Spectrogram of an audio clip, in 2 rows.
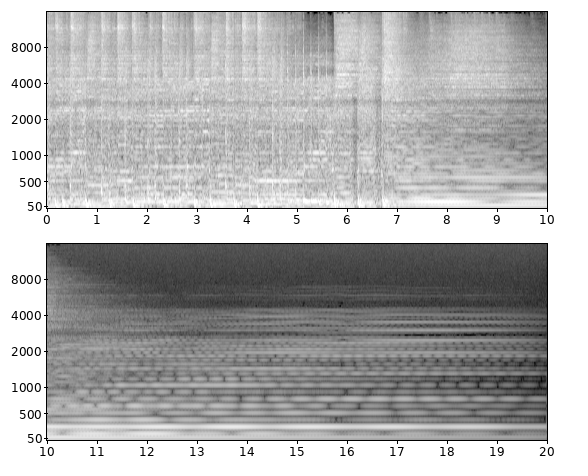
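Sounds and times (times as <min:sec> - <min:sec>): distorted electric guitar chord: 0:00.0 - 0:20.0.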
